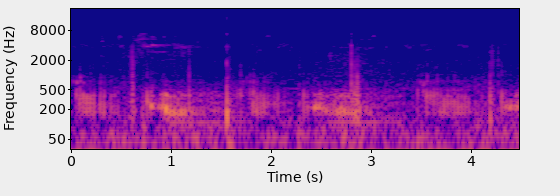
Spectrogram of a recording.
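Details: Pet cat kneading and purring, a steady low rumble swelling and fading in breath-long pulses, broken by a few sharp ticks and taps from its claws working the surface.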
